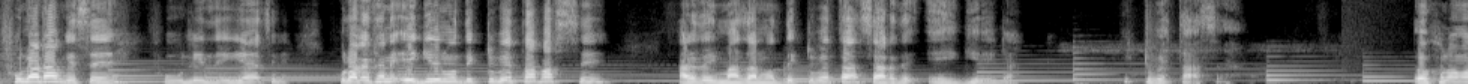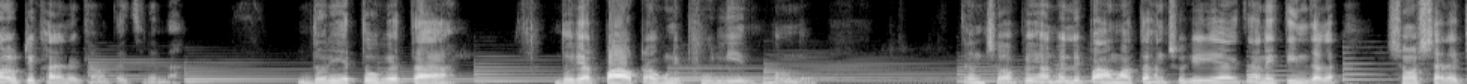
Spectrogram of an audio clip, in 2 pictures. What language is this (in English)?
Turkish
